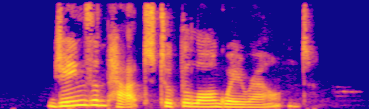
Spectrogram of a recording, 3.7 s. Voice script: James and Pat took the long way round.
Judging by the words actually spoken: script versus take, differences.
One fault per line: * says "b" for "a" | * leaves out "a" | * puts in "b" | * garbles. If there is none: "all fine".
all fine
